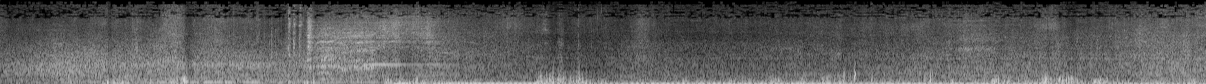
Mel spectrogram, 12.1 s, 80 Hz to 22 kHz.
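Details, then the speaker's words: 1991 BMW 850i (E31) V12, salvage car back from garage repair: catches and settles into a smooth, even low idle with steady deep hum, no knocks or misses; normal idle. "we're just going to start the engine so you can have a listen to the"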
